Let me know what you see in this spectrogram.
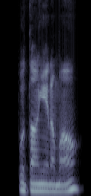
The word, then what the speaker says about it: Putang ina mo: Putang ina mo. – Yeah. – P-U-T-A-N-G I-N-A M-O. Putang ina mo. – You're saying that shit so fast, bruh. Like, yeah. – Putang ina mo.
